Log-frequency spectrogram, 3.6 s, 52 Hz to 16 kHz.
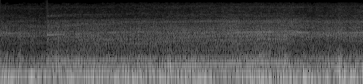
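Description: Triumph Tiger 850 Sport motorcycle engine, a continuous close rumbling drone with a faint rising whine, steady and unbroken for a few seconds with no voices.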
